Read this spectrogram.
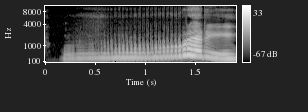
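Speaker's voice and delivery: timid lion voice, "ready" long and stretched out. Getting ready to spin the wheel, doing a Cowardly Lion voice. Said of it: "cowardly lion when he goes like".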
